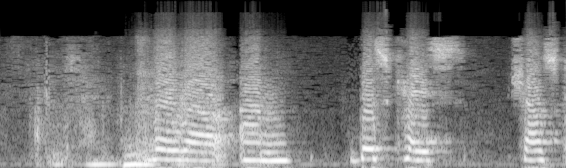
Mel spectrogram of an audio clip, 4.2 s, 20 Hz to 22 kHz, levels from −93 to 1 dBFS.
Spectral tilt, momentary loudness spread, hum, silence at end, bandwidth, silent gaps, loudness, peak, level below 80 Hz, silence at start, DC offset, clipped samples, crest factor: -4.5 dB/octave; 15 LU; none; 0 s; 12 kHz; none; -6 LUFS; 0 dBFS; -30 dBFS; 0.2 s; under 0.1%; 0.5%; 6 dB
